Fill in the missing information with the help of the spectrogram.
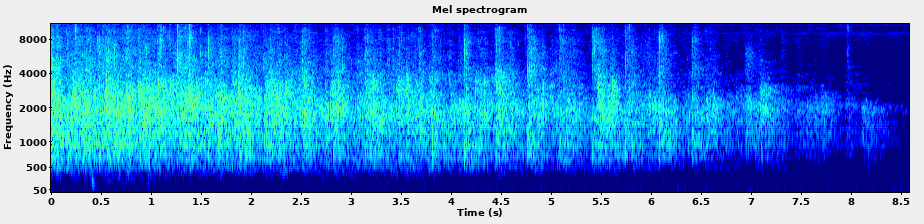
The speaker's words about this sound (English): Praise the Lord. Let's give a powerful clap of praise.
